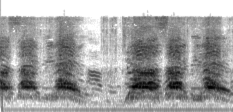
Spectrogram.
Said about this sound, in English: These children lined the streets of Santiago de Cuba shouting, "Yo soy Fidel," which means, "I am Fidel."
